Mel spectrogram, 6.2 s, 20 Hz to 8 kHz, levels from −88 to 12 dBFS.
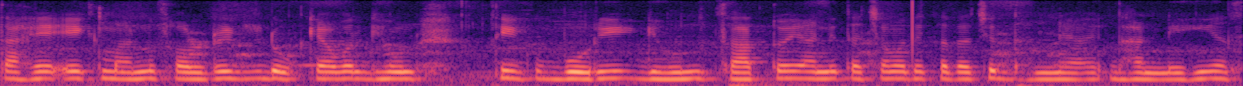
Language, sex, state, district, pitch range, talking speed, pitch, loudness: Marathi, female, Maharashtra, Pune, 190-205 Hz, 175 wpm, 195 Hz, -17 LUFS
